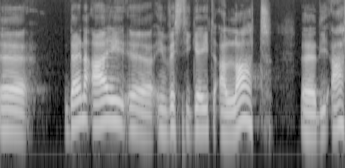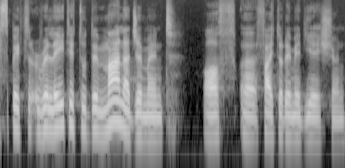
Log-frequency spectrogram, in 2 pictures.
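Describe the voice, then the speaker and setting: In a very clean recording with a silent background and a dry, close sound with no echo, a man with an Italian accent speaks fairly slowly at a fairly high pitch with lively intonation. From Italy. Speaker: university lecturer. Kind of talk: lecture. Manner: halting, many fillers.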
